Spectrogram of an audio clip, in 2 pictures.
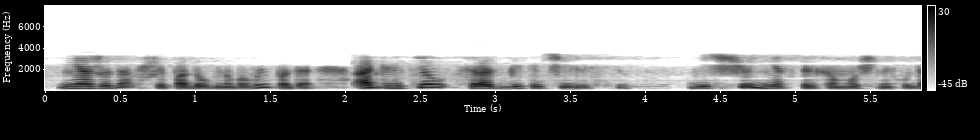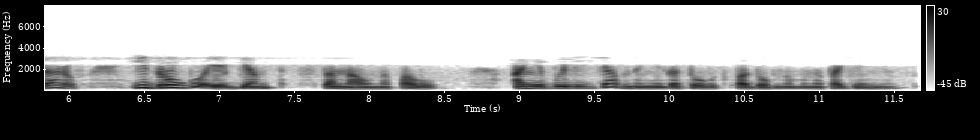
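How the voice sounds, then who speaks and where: A man reading a spy novel aloud as scripted narration, in an expressive, lively storytelling manner. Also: high voice, no room sound. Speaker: audiobook reader. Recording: dry, phone-like narrow sound.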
